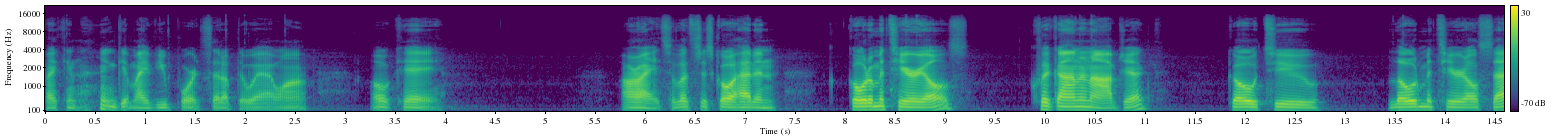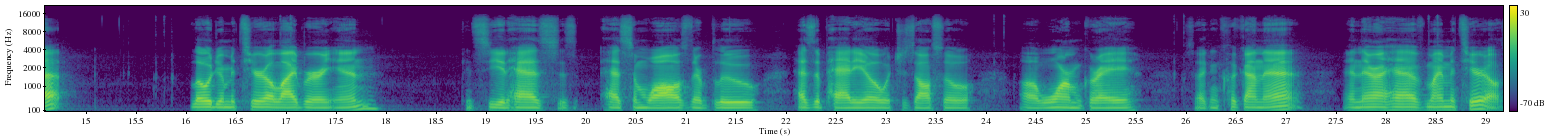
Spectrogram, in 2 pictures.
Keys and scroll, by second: 2.9 ctrl+o, 6.8 ctrl+o.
